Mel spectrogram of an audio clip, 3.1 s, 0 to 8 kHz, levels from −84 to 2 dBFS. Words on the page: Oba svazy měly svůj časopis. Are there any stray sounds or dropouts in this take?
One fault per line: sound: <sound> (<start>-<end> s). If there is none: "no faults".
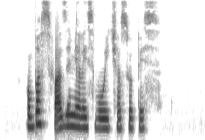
no faults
